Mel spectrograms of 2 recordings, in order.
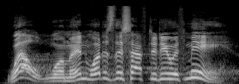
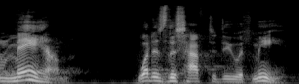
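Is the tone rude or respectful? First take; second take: rude; respectful. First: It is said in a rude, scolding tone. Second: It is said in a polite, respectful tone.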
